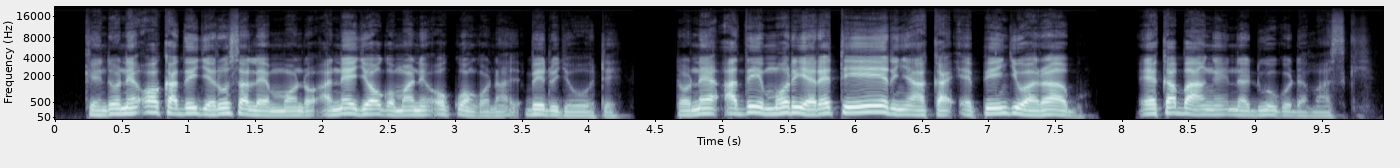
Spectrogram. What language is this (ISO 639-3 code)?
luo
